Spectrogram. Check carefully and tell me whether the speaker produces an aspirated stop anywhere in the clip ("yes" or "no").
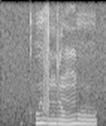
yes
